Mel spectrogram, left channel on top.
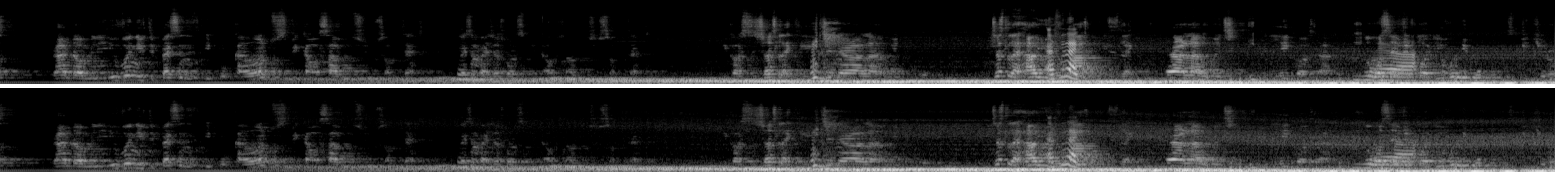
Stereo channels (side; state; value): both; normal; correlation 0.91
